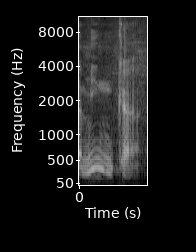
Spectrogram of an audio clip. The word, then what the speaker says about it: منك: yaitu seperti bacaan pada minka. Minka ketika berhenti mink, min dibaca dengung, kemudian kaf ada hamasnya, mink.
